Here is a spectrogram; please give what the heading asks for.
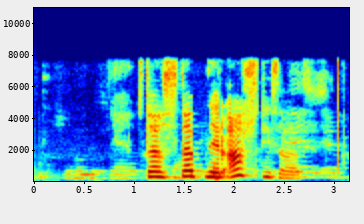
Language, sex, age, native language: Icelandic, female, 9, Icelandic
